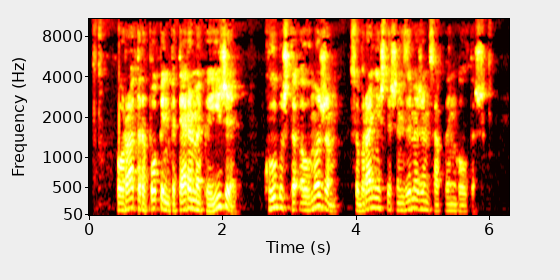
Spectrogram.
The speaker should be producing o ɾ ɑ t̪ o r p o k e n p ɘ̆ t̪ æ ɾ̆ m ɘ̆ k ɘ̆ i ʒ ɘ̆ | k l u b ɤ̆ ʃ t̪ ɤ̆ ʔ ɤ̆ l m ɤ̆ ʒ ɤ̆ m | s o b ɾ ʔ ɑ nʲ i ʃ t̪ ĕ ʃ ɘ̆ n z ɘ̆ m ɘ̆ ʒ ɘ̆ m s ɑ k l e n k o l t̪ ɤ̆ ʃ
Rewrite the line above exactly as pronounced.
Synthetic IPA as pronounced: o ɾ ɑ t̪ o r p o p e n p ɘ̆ t̪ æ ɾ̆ m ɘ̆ k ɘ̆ i ʒ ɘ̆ | k l u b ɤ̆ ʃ t̪ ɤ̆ ʔ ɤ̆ l m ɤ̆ ʒ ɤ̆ m | s o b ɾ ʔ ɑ nʲ i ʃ t̪ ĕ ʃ ɘ̆ n z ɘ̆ m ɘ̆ ʒ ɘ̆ m s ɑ k l e n k o l t̪ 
